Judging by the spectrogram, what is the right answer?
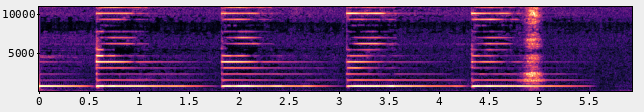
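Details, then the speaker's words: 2012 Dodge Caravan, key turned to run without starting during a relearn procedure after TIPM replacement: four clear single dings about 1.25 s apart, same pitch; normal key-on chime sequence. "wait till you hear the second set of dings there you go turn it off take the key out wait another five to ten seconds put the key back in turn it to hear the run the first ding"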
